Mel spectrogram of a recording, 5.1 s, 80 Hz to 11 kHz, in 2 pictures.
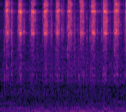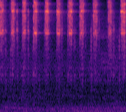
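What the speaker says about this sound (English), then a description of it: "we're just going to get these bolts off, and it should drop that water pump right off of there" A hand ratchet clicks in quick, even bursts while loosening bolts on the water pump of a John Deere 6600 tractor, with close, sharp metallic pawl ticks repeating steadily throughout and no talking.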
